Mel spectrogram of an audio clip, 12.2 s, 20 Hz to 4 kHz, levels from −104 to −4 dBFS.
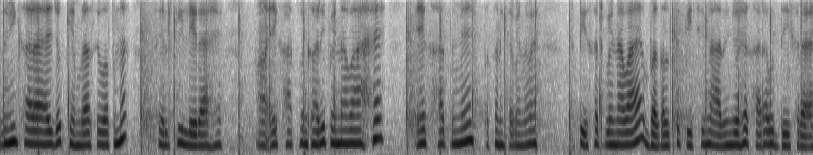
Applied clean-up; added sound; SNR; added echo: none; Squeak / Walk, footsteps; 19 dB; none.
